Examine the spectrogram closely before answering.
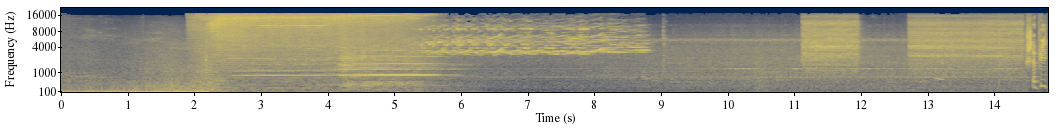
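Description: A loud train rumbles and roars along, then high metallic brake squeals take over as it slows to a halt, followed by quieter bursts of hissing air.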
